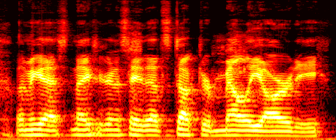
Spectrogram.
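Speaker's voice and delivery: fast, sarcastic quip; quick quip. Acted. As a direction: rattle it off quickly. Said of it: "be like".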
